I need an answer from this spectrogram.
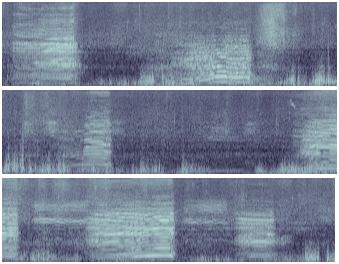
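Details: Several cows mooing over twenty seconds, with about eight bellows of varying length, some sliding up and down in pitch, others short and clipped, over constant low-frequency rumble between calls.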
